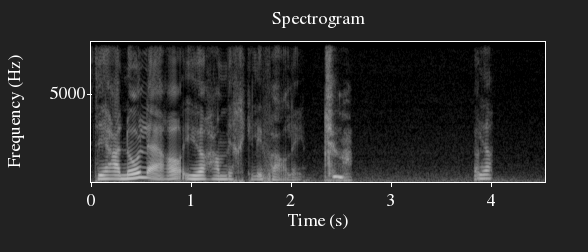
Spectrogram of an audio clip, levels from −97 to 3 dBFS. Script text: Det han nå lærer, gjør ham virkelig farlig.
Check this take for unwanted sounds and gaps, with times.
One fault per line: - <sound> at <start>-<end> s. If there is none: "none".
- sneeze at 2.3-2.6 s
- laugh at 3.8-4.0 s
